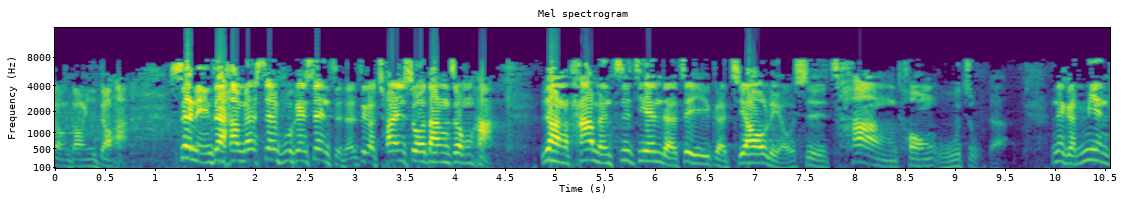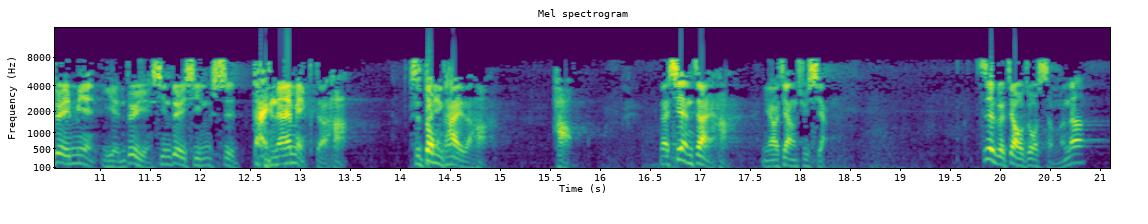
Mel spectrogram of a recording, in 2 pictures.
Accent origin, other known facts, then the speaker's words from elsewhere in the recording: Taiwan; 我是台湾来的背景哈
